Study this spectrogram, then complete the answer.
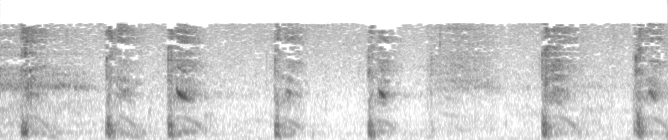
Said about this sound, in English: Is he coughing again? No, I'm coughing for him. I don't like that cough. What? An old friend like that cough?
